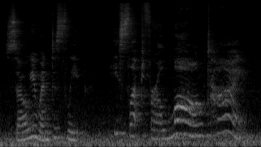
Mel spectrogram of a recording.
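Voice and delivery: ordinary delivery, nothing marked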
